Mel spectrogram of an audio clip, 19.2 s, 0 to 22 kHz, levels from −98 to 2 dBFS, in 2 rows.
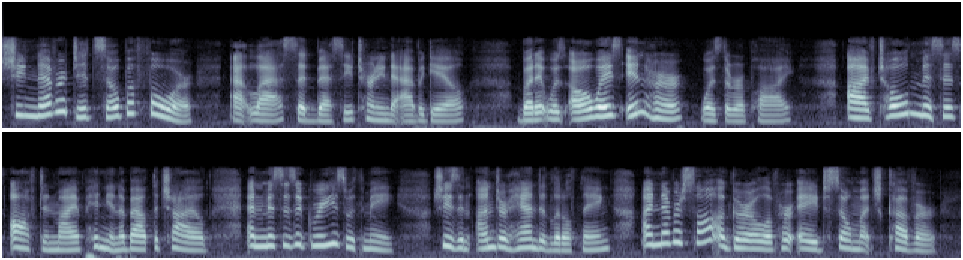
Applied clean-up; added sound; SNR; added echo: none; none; none; none.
